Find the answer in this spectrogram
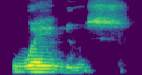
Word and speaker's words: Venus: the word FINA s' Venus is spelled with a V but in Latin that V was pronounced like a W and so the Latins pronounced the word Venus as way noose and in the northern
